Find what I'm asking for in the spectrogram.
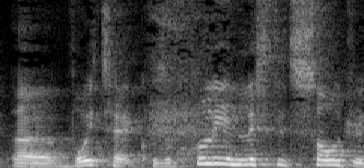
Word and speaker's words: Wojtek: It's spelt W-O-J-T-E-K. – Sorry, W-O-J. – Can I read the word? – T-E-K, and it's spelt, and it's pronounced Wojtek.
